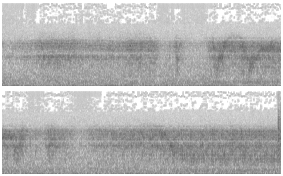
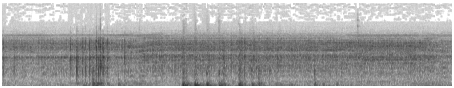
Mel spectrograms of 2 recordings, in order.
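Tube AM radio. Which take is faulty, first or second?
first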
